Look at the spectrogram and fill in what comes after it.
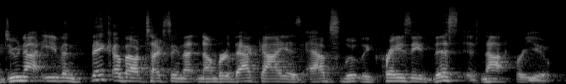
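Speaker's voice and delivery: usual speaking voice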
